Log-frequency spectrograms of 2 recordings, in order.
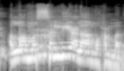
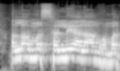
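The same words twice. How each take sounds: First: صلی said as "sallī", slightly slow; correct Arabic. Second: صلی said as "salle", Urdu majhool style; wrong reading. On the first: Giving the correct durood after the clerics' version. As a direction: recite صلی علی محمد with a clear long i. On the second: Quoting how clerics recite the durood, majhool. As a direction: read صلی علی محمد with a long e, the way clerics do. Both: Shown as a demonstration. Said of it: "یہ صلی علی تو غلط ہے".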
